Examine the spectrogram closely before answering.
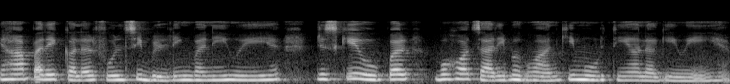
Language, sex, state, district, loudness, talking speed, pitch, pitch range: Hindi, female, Delhi, New Delhi, -14 LUFS, 155 wpm, 210 Hz, 195-230 Hz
